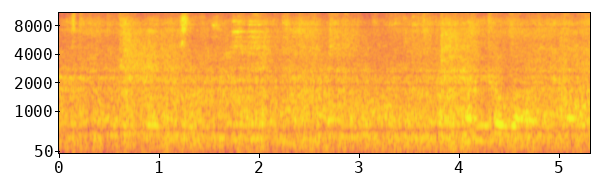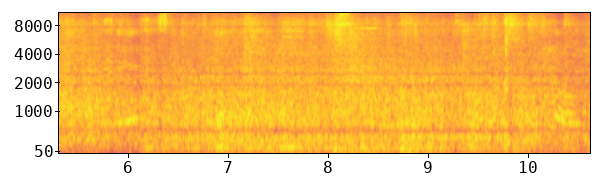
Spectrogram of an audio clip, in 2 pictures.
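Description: Steady din of an indoor ice rink during a hockey game: a constant roar of arena noise with spectators' chatter, and a few sharp clicks scattered through it.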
